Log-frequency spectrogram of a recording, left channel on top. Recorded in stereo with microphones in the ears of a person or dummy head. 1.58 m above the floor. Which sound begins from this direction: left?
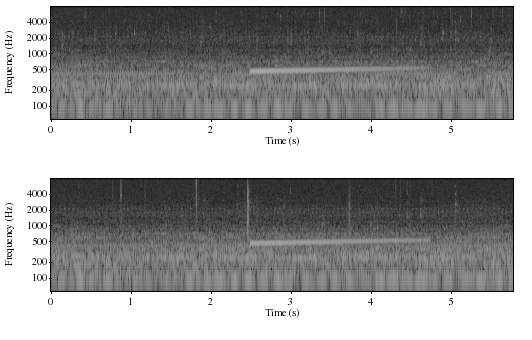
An alarm, at 2.5 s.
